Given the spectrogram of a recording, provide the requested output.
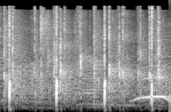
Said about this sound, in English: Let's stand and let's praise him together. Let's stand and applaud our King. Let's give him praise.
